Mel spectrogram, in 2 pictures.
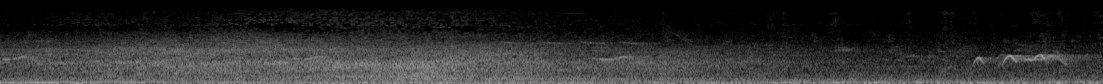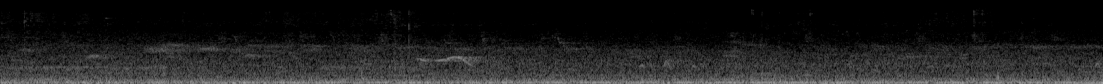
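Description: Birds calling outdoors: short calls scattered through, with a quick cluster of them about ten seconds in, over a steady low hum and a wash of noise that is strongest in the first few seconds.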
